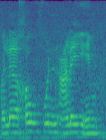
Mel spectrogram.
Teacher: huruf tanwin berjumpa dengan huruf ain merupakan hukum izhar halki dan perlu dibaca dengan jelas dan tidak didengungkan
